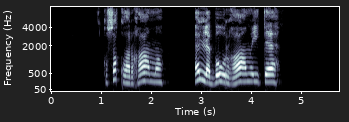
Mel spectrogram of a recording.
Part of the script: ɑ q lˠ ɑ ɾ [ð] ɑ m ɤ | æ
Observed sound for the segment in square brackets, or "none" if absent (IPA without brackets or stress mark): ʁ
